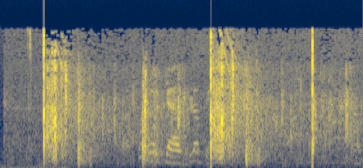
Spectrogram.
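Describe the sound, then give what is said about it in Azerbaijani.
Gunfire cracks from a military firing range beside farmland near Goygol, Azerbaijan. Several sharp, irregular shots ring out, and voices can be heard talking between them. “Yanılmırsınız. Eşitdiyiniz atəş səsidir. Amma bura döyüş zonası deyil.”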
